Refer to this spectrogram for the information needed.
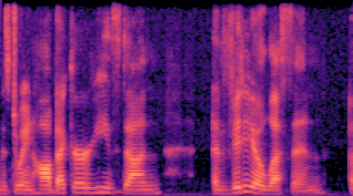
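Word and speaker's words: Habecker: Hawbecker. – Okay, yeah. – H-A-B-E-C-K, yeah.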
